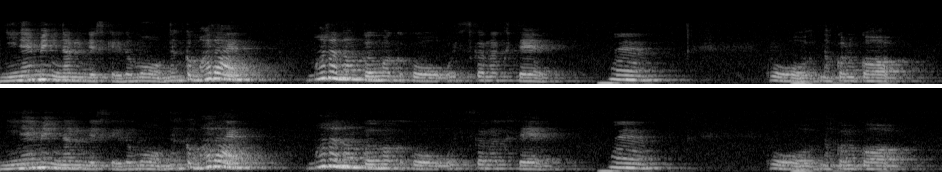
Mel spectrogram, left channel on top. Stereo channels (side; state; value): both; normal; correlation 0.48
